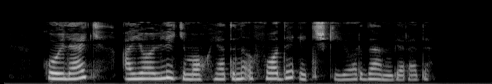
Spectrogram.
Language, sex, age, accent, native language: Uzbek, female, 19-29, Qashqadaryo, Uzbek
